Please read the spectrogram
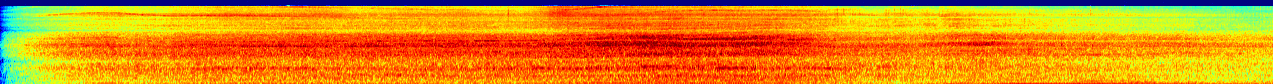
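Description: Loaded logging trucks driving past on the road, diesel engines running and tyres rolling, fading in at the start. The engine rumble grows deeper and heavier near the end.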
